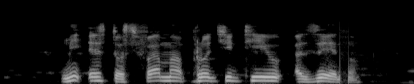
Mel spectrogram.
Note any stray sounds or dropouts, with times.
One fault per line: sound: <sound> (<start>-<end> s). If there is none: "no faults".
sound: dropout (3.4-3.5 s)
